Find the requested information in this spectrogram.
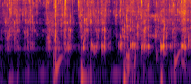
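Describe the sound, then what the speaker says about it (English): Liquid being poured into a cup during a gaming podcast, a few short splashy gurgles and drips, close and moderately loud, no talking over it. "That's me pouring victory juice."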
